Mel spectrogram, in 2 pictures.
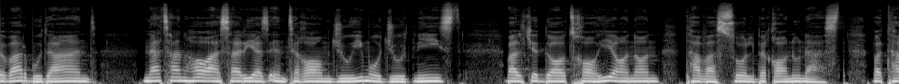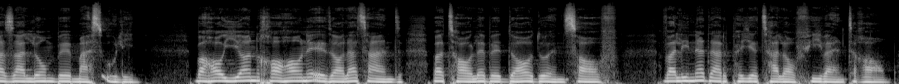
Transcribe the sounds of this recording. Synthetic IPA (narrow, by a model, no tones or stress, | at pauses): evæɾbuːd̪eænd̪ | næt̪ʰænɦɒːæsæɾiːæze̞nt̪ʰe̞ɣɒːmd͡ʒuːiːmod͡ʒuːd̪niːst̪ | bælcʰe̞d̪ɒːd̪̥xɒːhiːeɒːnɒnt̪ʰævæsːo̞lbe̞ɣɒːnuːnæst̪væt̪ʰæzælːo̞mbe̞mæsʔuːliːn | bæɦɒːjiːɒnxɒːɦɒːne̞ed̪ɒːlæt̪ʰænd̪væt̪ʰɒːle̞be̞d̪ɒːd̪o̞ensɒːf | væliːnæd̪æɾpʰe̞je̞t̪ʰælɒːfiːvæe̞nt̪ʰe̞ɣɒːm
